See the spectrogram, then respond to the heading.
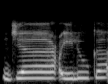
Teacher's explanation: عین کو مستحل لیکن مڈل تھروٹ سے ادا کرنا ہے ، اور کاف کی زبر کو لمبا نہیں کرنا، للناس، لام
